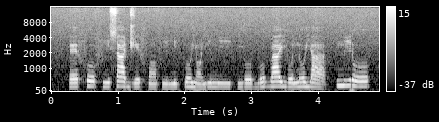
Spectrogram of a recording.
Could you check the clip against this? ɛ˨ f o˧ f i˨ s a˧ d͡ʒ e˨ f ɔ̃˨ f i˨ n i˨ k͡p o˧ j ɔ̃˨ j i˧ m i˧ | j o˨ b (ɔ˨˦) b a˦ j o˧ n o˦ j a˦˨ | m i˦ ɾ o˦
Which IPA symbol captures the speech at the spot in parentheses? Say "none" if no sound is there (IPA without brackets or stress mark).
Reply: o˨˦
